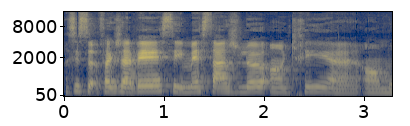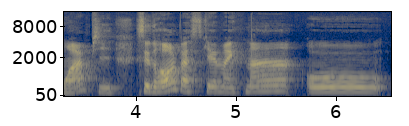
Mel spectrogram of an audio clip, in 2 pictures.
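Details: Stuttering in an adult woman who stutters, a doctoral candidate in speech-language pathology, speaking French.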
